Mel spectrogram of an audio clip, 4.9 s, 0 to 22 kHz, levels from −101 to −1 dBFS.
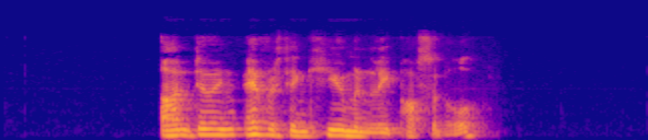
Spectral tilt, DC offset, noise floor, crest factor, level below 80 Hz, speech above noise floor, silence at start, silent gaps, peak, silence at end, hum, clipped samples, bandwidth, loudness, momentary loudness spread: -7 dB/octave; under 0.1%; -87 dBFS; 20 dB; -66 dBFS; 64 dB; 1.2 s; none; -6 dBFS; 1.25 s; none; under 0.1%; 8 kHz; -24 LUFS; 10 LU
